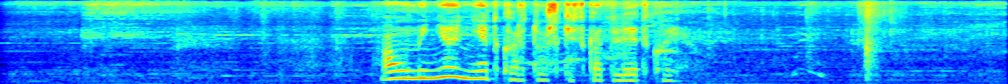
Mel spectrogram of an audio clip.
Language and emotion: Russian, sad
